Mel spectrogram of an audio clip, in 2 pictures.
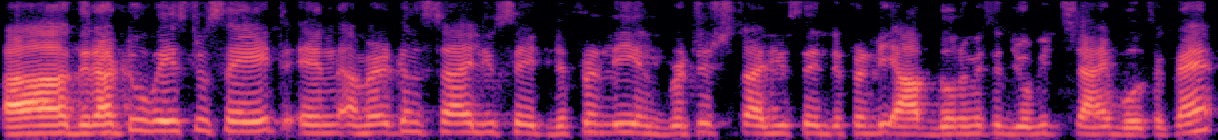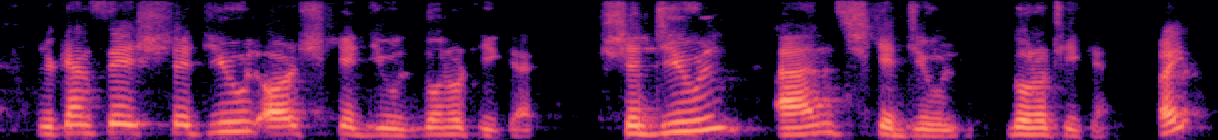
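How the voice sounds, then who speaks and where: High-voiced Indian man teaching English. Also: measured pace, few pauses. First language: Hindi. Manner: mixes Hindi and English, coaxing and explaining. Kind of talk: online spoken English class.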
